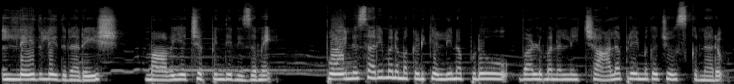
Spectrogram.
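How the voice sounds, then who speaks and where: A woman's voice: fairly high pitch, steady tone, a little fast, dark tone, faint music behind, natural voice. A woman voicing a firm, reproachful young woman of the household in a moral story cartoon. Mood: insistent.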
